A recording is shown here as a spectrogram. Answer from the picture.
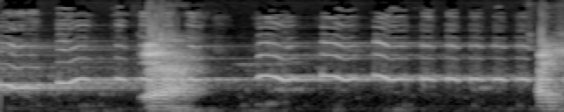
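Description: Male singer holding a high, flute-like sung note with a slight waver in the pitch, a display of vocal acrobatics. A short, loud falling vocal swoop cuts across it about a second in.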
